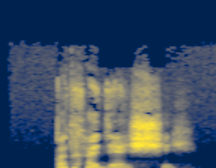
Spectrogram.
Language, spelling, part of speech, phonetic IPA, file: Russian, подходящий, verb / adjective, [pətxɐˈdʲæɕːɪj], Ru-подходящий.ogg
- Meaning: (verb) present active imperfective participle of подходи́ть (podxodítʹ); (adjective) 1. suitable, fitting, fit, appropriate 2. convenient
